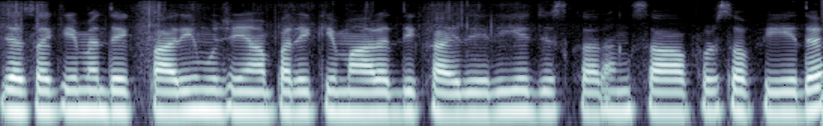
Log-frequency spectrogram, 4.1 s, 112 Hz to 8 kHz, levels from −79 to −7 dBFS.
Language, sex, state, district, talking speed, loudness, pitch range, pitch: Hindi, female, Chhattisgarh, Bastar, 260 wpm, -16 LUFS, 180-185 Hz, 185 Hz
